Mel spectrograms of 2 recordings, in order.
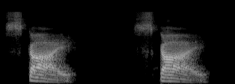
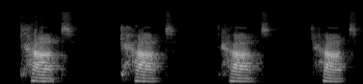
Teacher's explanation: word tat right cat cat cat cat it does move forward so in the word cat that car sound is aspirated we get a puff of air that comes out of our · forward so in the word cat that car sound is aspirated we get a puff of air that comes out of our mouth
